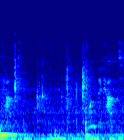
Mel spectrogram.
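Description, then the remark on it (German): A few irregular taps on a computer keyboard, spaced unevenly over a couple of seconds, with a low steady hum underneath. “So, wir haben die sb tastatur wieder mal, die ich am meisten benutze.”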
